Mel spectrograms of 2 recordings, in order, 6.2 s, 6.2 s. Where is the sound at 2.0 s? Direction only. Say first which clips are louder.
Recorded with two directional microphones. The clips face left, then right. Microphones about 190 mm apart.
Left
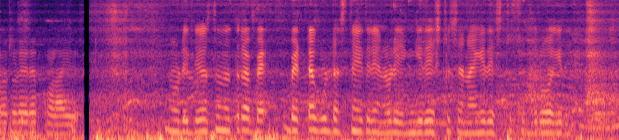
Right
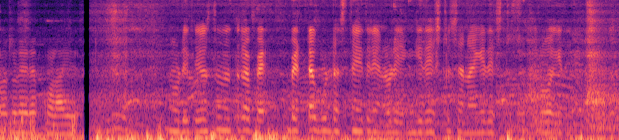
Left 8 dB; 30° left (ahead or behind).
